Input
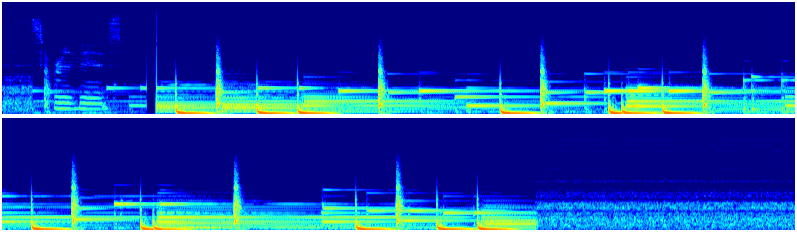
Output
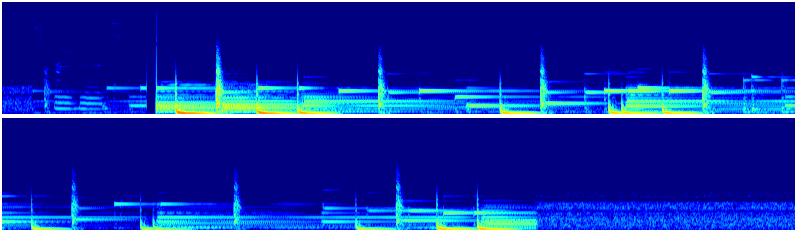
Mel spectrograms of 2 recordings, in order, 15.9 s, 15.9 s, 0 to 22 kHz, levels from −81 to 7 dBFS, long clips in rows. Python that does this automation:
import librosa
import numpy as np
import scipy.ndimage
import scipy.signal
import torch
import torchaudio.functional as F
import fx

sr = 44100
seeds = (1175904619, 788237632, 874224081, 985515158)

y = fx.gain(x, sr, db=fx.line((0.97, -12.0), (1.5, -1.0), (2.38, -1.0), (3.35, -9.0), (7.8, -9.0), (8.43, -18.0), (11.68, -18.0), (12.25, -8.5)))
